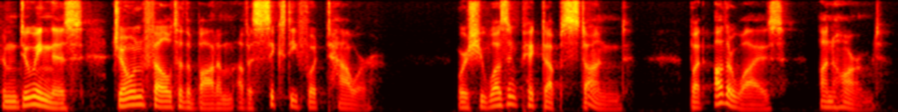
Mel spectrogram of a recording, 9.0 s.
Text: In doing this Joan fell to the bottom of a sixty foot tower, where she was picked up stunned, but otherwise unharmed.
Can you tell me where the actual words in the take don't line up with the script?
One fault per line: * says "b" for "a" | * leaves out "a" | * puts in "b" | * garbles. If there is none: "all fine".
* says "wasn't" for "was"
